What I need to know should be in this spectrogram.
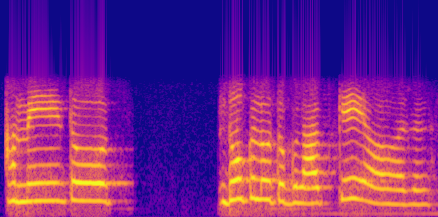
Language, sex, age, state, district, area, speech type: Hindi, female, 18-30, Rajasthan, Karauli, urban, conversation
